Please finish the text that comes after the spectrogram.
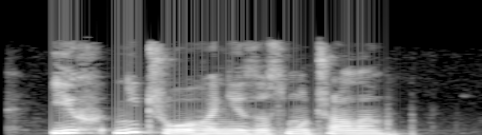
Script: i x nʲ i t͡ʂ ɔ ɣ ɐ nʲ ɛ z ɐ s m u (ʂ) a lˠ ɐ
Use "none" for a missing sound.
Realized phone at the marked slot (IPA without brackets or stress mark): t͡ʂ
